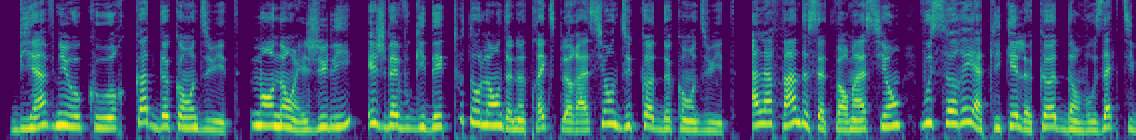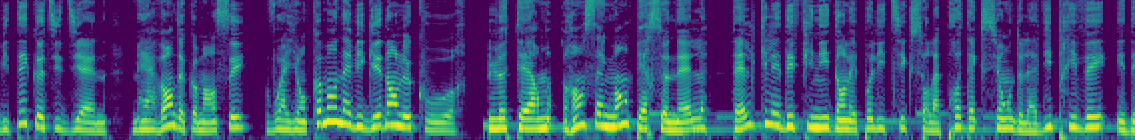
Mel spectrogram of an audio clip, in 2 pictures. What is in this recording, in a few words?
eLearning; FRCA; GoLocalise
